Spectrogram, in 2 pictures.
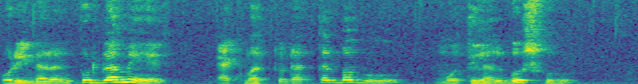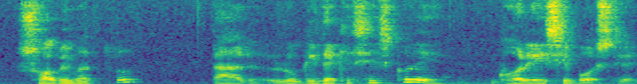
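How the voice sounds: Speaking at a fairly slow pace, a man uses a dark, mellow tone at medium pitch with big pitch swings.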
